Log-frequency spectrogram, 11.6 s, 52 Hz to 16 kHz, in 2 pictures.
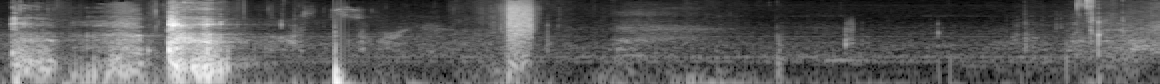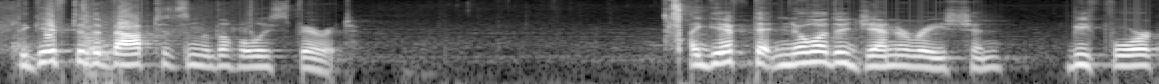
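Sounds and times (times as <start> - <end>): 
person coughing and clearing throat: 0.0 - 1.4
breathy noise: 3.0 - 3.7
speech: 5.9 - 7.6, 9.2 - 11.5.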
